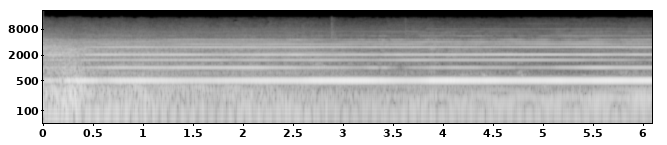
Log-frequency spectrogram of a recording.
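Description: Electric guitar amp feedback: the band's playing breaks off just after the start, leaving one steady, loud pitched tone with overtones that hangs on unchanged.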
